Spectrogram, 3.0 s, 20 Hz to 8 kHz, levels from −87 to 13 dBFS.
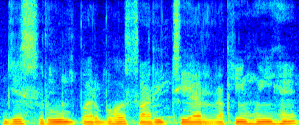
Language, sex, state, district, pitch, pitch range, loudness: Hindi, male, Madhya Pradesh, Katni, 125 Hz, 120-130 Hz, -14 LUFS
